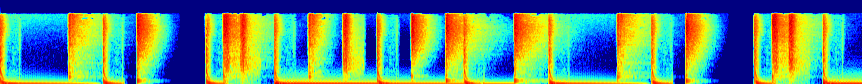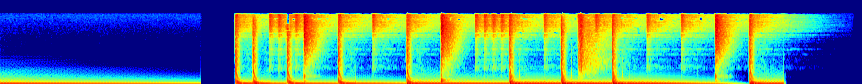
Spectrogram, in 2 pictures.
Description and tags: trap intro and main beat
intro and main beat for you guys:)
